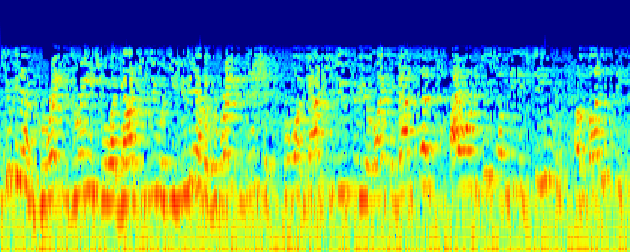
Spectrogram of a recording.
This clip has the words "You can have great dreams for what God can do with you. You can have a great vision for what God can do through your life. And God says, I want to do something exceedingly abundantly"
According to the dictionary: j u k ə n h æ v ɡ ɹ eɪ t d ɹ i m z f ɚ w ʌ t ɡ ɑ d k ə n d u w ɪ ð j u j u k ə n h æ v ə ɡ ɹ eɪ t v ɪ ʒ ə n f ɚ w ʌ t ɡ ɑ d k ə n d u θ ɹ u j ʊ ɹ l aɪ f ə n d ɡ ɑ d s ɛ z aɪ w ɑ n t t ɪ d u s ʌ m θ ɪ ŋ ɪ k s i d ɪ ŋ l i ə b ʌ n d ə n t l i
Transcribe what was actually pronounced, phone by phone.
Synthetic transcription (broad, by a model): j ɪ k ə n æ v ɡ ɹ eɪ t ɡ ɹ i z f ɚ w ʌ t ɡ ɑ d k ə d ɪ w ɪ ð j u j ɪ k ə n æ v ə ɡ ɹ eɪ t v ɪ ʃ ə n f ɚ w ʌ t ɡ ɑ d k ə d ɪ θ ɹ u j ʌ ɹ l aɪ f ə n ɡ ɑ d s ɛ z aɪ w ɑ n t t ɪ d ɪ s ʌ m θ ɪ ŋ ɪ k s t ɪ l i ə b ʌ n d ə n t l i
